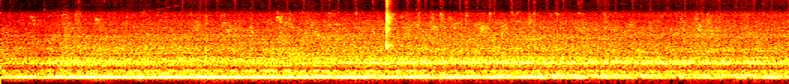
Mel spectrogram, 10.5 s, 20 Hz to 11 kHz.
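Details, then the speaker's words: Electrolux LTC10 washing machine makes a loud, steady low hum with a buzzy edge as it starts draining before the spin, caused by a worn drain pump bushing; the fix is replacing the drain pump. "hoje eu vou mostrar para vocês como resolver o problema de barulho na lavadora ltc 10 Eletrolux no momento que ela começa a tirar água ela começa fazer um Ron"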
